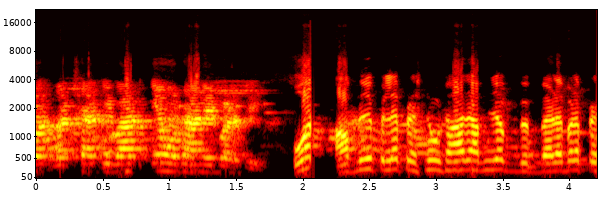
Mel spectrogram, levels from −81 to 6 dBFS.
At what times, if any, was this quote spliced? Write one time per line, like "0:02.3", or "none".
0:02.1

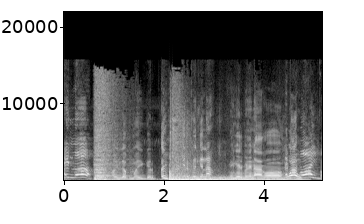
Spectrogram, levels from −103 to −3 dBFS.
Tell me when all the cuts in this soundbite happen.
none

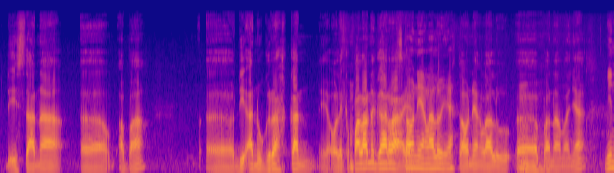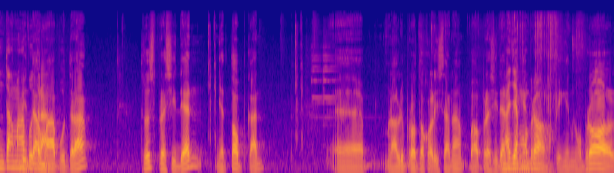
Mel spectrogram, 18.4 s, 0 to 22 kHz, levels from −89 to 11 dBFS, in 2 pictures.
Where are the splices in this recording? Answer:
none

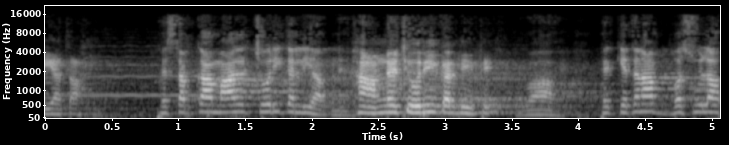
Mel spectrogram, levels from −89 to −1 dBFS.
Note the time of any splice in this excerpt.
none

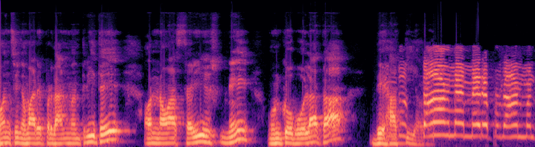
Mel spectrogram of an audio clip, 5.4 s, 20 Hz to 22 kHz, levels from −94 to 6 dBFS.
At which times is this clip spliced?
none

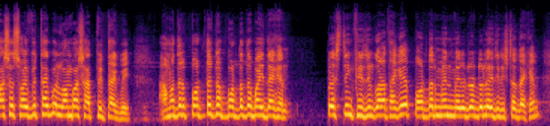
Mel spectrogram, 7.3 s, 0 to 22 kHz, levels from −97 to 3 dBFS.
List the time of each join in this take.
none

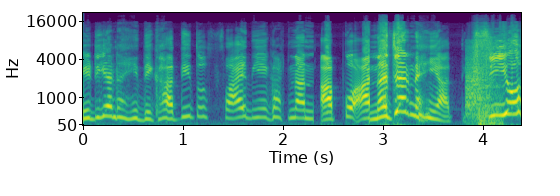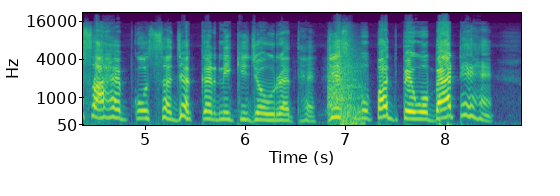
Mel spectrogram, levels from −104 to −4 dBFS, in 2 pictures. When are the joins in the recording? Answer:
0:02.4
0:03.8

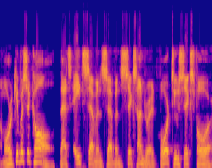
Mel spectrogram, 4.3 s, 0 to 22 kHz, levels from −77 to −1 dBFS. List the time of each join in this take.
0:01.0

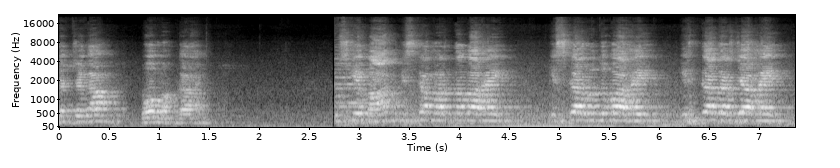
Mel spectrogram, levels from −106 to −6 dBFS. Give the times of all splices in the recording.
0:02.7

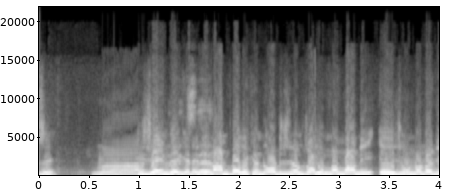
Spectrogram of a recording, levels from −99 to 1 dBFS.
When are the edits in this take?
0:02.8

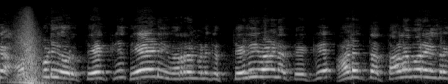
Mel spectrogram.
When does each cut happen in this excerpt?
none

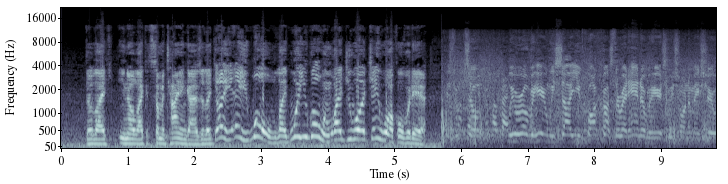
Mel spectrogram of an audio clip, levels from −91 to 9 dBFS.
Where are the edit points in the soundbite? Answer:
none

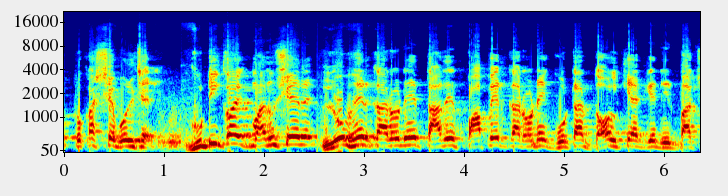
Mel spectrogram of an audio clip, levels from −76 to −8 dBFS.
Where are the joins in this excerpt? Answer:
0:01.1
0:02.5

